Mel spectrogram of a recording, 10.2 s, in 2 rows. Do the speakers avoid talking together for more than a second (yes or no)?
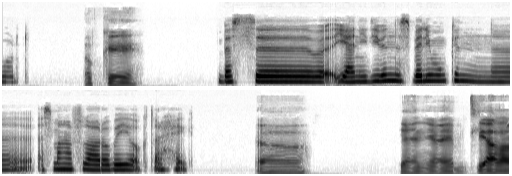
yes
